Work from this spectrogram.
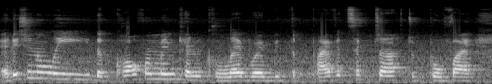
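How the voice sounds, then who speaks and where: Over noticeable background noise, a woman with an Indonesian accent speaks at medium pitch and a moderate pace. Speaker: university student. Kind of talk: class speech presentation. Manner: halting, with self-corrections.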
